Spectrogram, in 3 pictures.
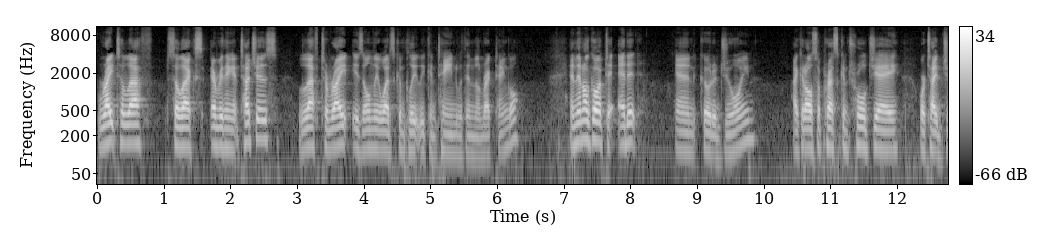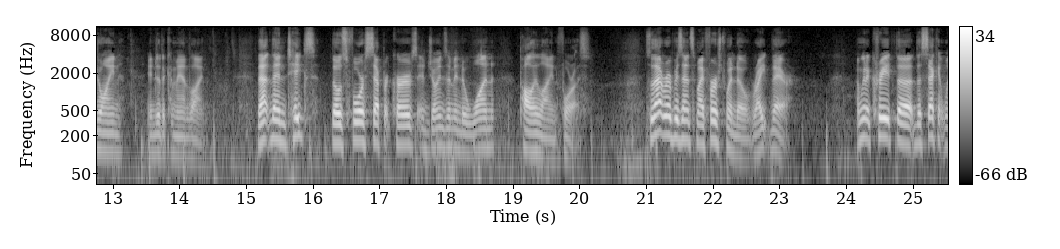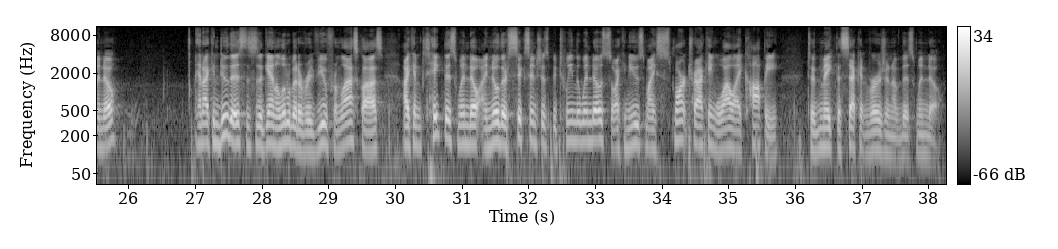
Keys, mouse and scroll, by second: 1.6 click, 2.7 click, 4.2 click, 8.3 click, 12.8 click, 15.4 click, 16.6 click, 21.5-23.6 scroll, 24.1-26.7 scroll, 26.7 scroll, 28.1-28.9 scroll, 28.9 scroll, 29.0 click, 30.1 click, 30.7-33.4 scroll.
